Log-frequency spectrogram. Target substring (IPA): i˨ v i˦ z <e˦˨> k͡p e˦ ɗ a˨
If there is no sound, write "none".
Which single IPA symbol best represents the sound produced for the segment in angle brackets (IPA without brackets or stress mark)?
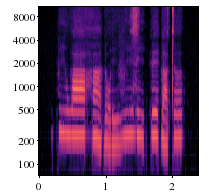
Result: i˦˨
